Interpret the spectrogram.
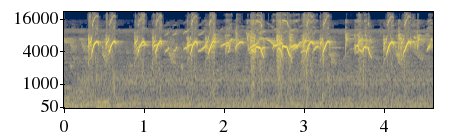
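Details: Brown-throated sunbird calls from a bird-luring track: sharp, very high squeaky chirps in short clustered bursts separated by brief pauses.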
